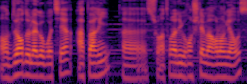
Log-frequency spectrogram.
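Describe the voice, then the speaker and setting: Music plays in the background as a man talks at a fairly quick pace. His pitch is medium and his intonation fairly even. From France, Vendée. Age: 30s. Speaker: sports event organizer. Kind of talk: interview testimony. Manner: hesitant with frequent fillers.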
